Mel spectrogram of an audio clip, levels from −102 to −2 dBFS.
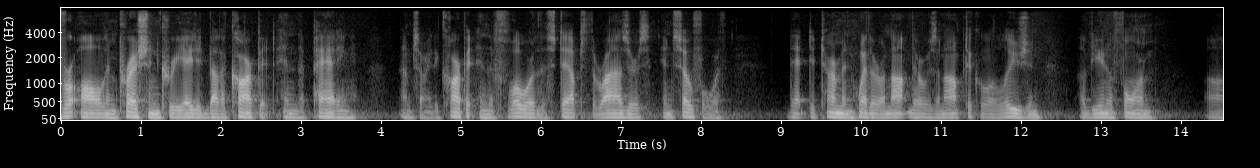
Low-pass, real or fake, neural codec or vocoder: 7.2 kHz; real; none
